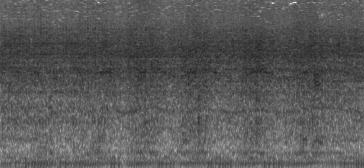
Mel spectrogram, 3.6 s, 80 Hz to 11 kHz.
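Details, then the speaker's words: Yamaha Mio Soul 125 scooter after rear wheel axle bearing replacement: engine revs up and holds smoothly with an even note and no rumble or grinding from the rear wheel; noise fixed. "aman balonnya Jadi sekarang mesinnya sudah halus Oke Coba dites jalan [Musik] Oke halus ya suaranya ya"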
